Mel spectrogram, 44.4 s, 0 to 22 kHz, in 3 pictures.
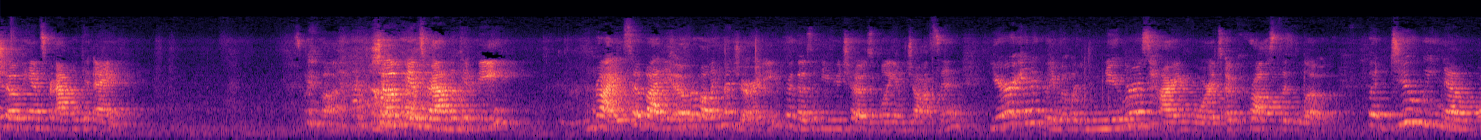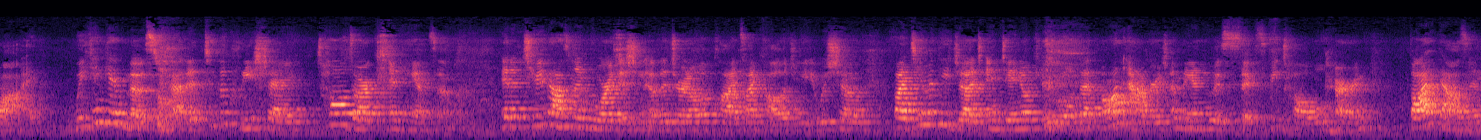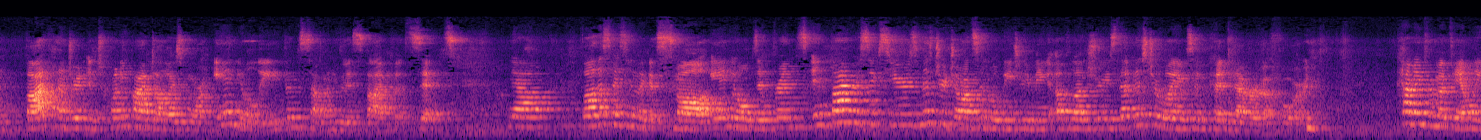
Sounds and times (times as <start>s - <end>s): Female speech, woman speaking: 0.0s - 1.4s, 3.0s - 5.2s, 5.9s - 42.8s, 43.6s - 44.4s
Narration, monologue: 0.0s - 44.4s.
